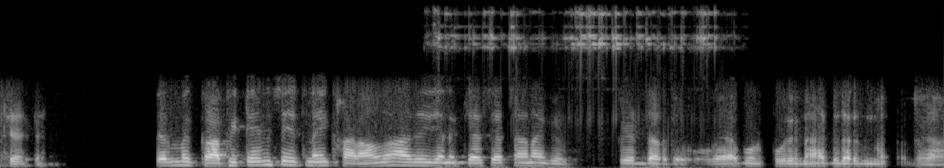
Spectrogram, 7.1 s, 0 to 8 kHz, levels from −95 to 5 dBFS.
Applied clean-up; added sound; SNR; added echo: neural mask model RNNoise.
